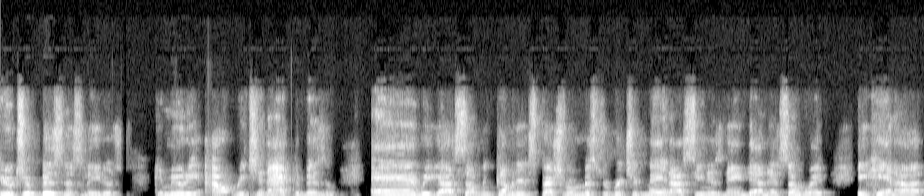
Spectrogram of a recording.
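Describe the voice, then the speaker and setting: In a plain, everyday voice, a man moves along at a fairly quick pace, his pitch shifting in an ordinary way. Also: fairly high pitch for a man. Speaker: community development organization leader. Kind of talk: community meeting update.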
